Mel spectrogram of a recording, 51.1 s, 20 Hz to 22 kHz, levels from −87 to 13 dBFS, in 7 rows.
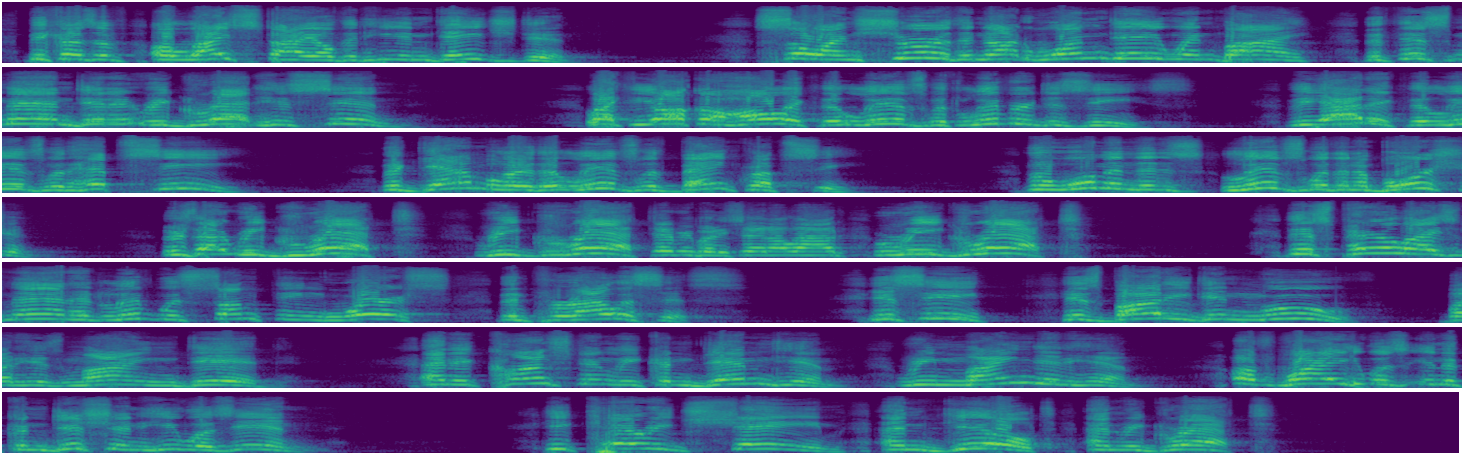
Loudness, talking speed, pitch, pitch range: -16 LUFS, 125 wpm, 270 Hz, 235-310 Hz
